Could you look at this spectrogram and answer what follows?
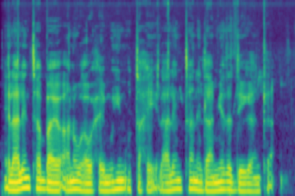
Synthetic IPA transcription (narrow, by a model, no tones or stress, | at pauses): ʔɪlaːlɪnt̪ʰɐbɐjɔʔɐnʊɣɐwɑħɑjmʊɦiːmʔʊt̪ʰɐhɑjɪ̰lʔaːlɪnt̪ʰɐnɪðaːmjɐðɐd̪ɛːɣaːŋkʰɐ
